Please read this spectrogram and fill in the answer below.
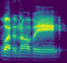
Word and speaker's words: Watanabe: Japan, I feel like there's a I think Watanabe. Wait, no. Is it Watanabe? Or am I like totally Yeah, getting his name wrong? yeah, Shinichiro Watanabe.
